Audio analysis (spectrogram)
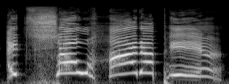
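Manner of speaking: very high, drawn-out loud whine; hammed-up falsetto misery; wailing complaint. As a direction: wail as if roasting under lights. [name] wails under the lights.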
